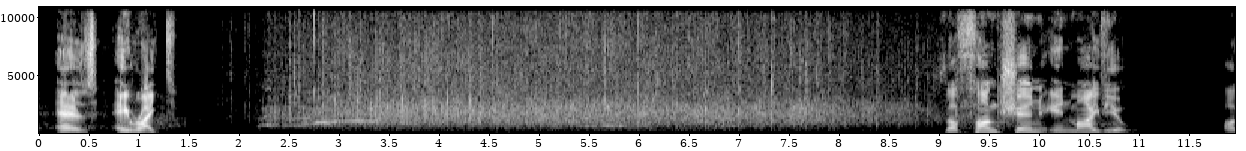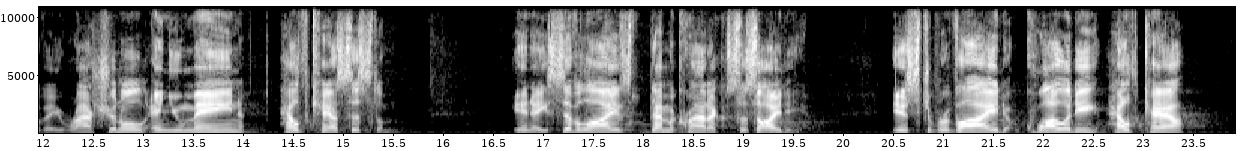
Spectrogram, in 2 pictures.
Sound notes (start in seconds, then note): 1.8 crowd applauding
